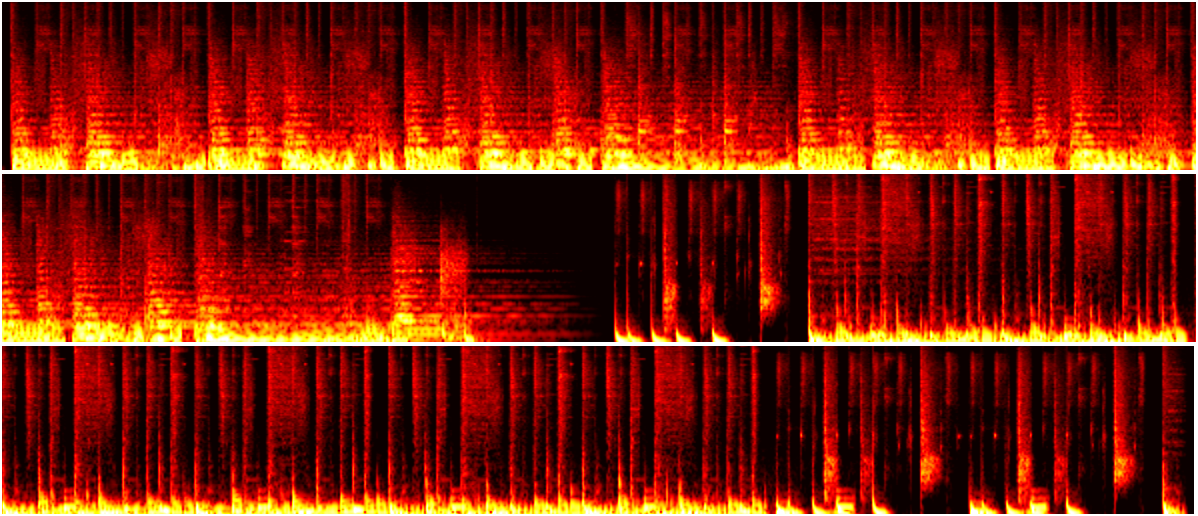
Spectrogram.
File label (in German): montage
